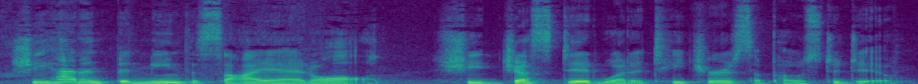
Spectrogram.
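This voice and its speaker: A man narrates a children's story in a fairly low voice. His delivery is expressive, with very lively swings in pitch, as suits a storybook reader. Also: moderate pace.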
